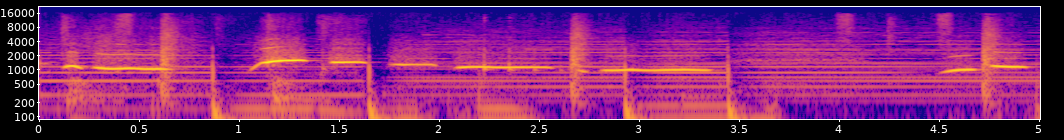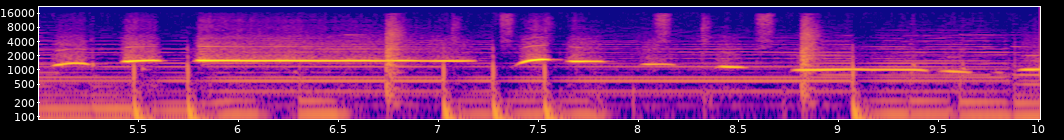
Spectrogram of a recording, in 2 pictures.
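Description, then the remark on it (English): A person whistles a wandering, slow tune for about ten seconds, clear, with pitch slides and short pauses between phrases, alongside faint low background thumps. “So I'm just going to whistle for about 10 seconds starting now.”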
